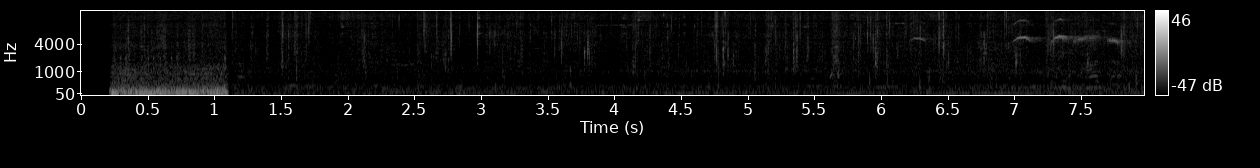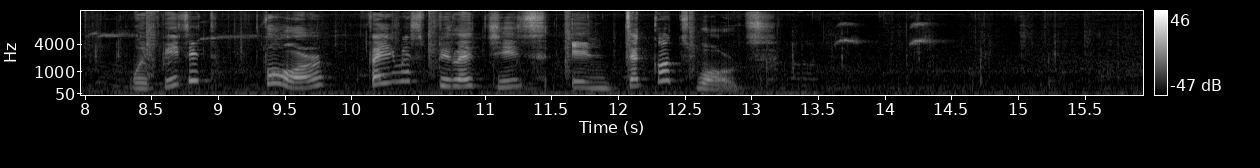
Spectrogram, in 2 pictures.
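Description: Footsteps walk along a pavement outdoors.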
